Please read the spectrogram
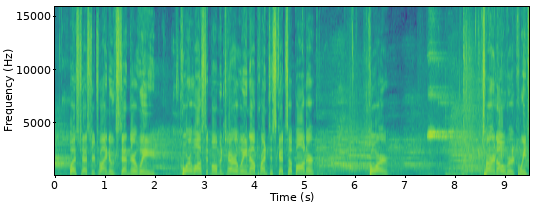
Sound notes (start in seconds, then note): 7.4 whistle tweeting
